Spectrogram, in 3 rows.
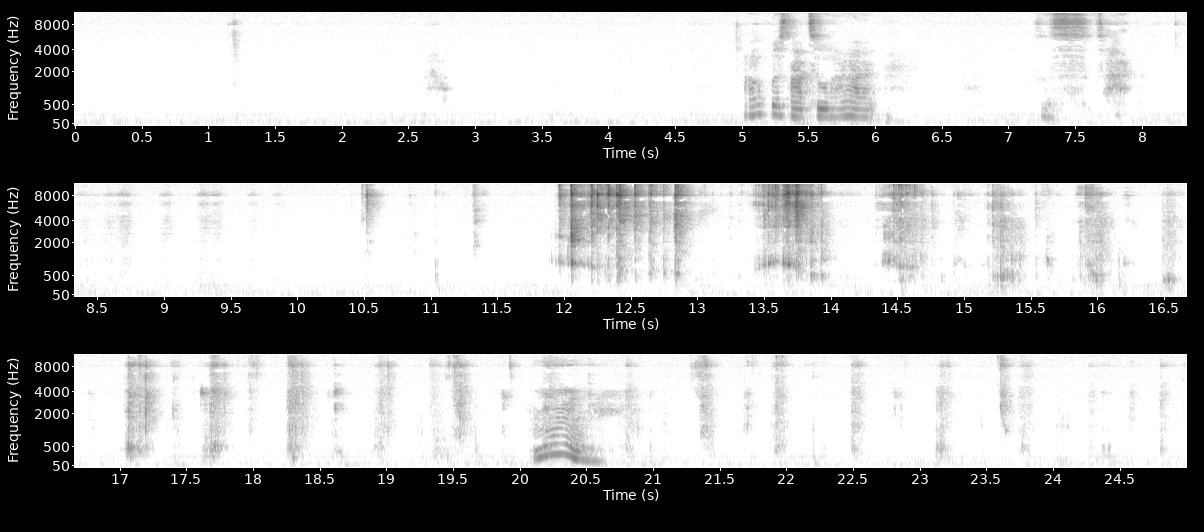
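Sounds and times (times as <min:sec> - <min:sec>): chip crunching and chewing: 0:10.4 - 0:25.0.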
